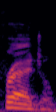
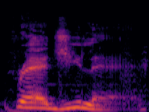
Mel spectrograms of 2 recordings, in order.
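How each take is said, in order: First: The word is given its plain English pronunciation. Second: The word is given a foreign-sounding pronunciation. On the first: It is the ordinary English word. "It's fragile, dear" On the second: The speaker thinks it is a foreign word. "Must be French"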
